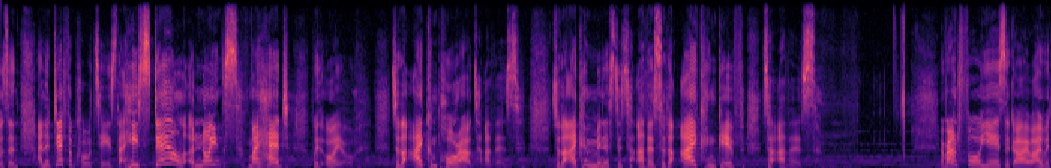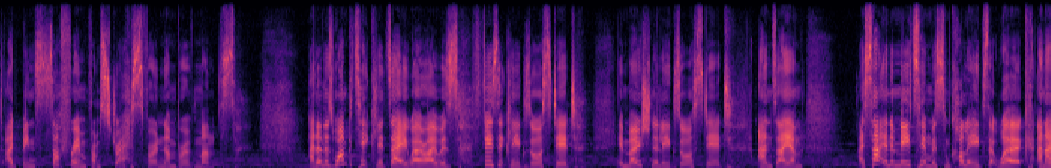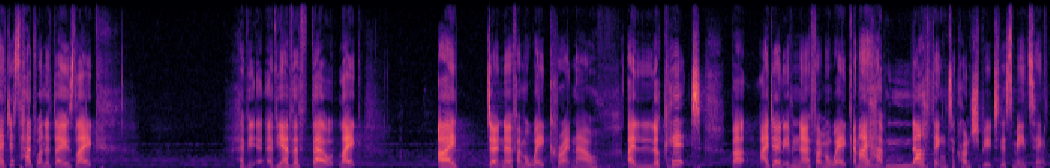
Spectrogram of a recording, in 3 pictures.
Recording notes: Recorded at Life Church Lancashire 20/03/2022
